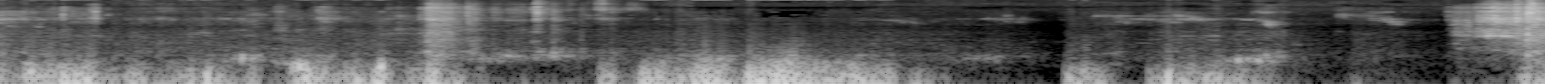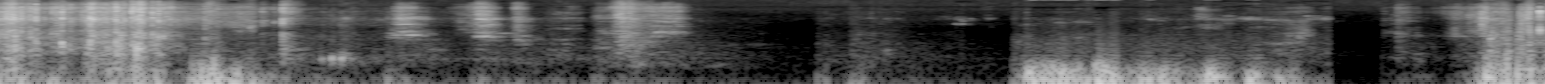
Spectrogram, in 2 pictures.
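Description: Trained Giribaz pigeons are released in an outdoor flock, with soft coos and scattered chirps coming in bursts amid background rustle.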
